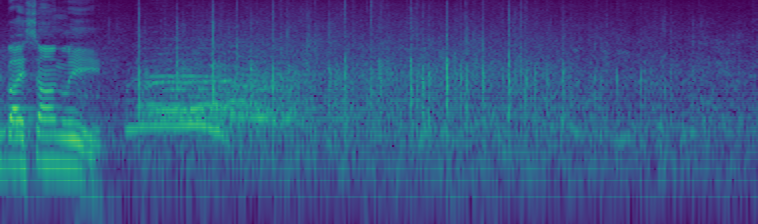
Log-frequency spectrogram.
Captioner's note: cheering and applause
